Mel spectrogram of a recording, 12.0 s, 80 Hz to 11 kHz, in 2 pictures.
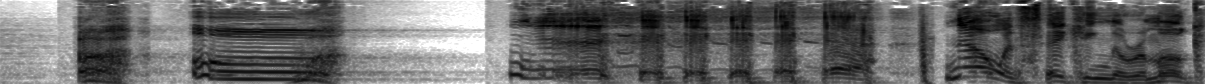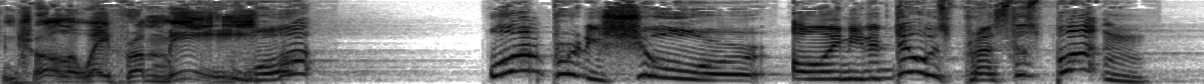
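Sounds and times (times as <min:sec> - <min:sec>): cartoon character groaning: 0:02.6 - 0:04.5.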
